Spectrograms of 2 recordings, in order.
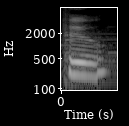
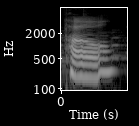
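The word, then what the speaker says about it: Pou: Like, I think, and I just learned that Poe is actually pronounced poo. It's pronounced poo and not Poe.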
